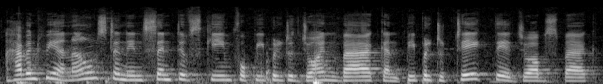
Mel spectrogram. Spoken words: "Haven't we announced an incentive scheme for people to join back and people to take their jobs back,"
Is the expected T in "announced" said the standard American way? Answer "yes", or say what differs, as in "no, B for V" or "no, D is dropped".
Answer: yes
